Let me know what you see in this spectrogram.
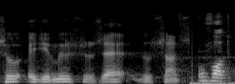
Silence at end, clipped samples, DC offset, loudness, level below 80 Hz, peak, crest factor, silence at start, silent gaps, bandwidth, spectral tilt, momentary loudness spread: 0 s; under 0.1%; under 0.1%; -28 LUFS; -42 dBFS; -8 dBFS; 18 dB; 0 s; none; 11.5 kHz; -7 dB/octave; 9 LU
